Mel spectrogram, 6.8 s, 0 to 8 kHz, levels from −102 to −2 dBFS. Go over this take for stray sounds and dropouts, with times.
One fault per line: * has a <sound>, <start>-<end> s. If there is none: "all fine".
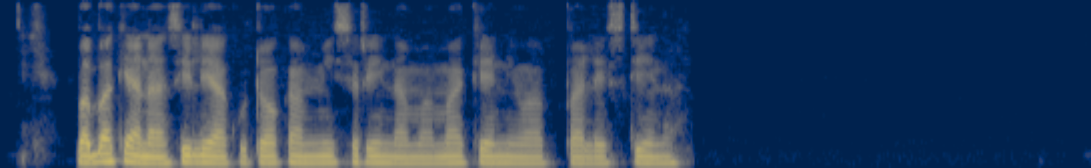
all fine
